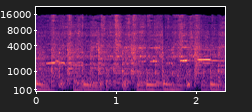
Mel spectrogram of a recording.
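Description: Bajantri folk band playing a Bhaderwahi tune: stick-beaten dhol drums keep a steady rhythm under clashing metal hand cymbals, with a wavering wind-instrument melody above.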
